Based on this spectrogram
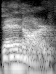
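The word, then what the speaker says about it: Bennard: Okay, Bernard is spelled B-E-N-N-A-R-D. Okay, not the regular Bernard, but Bernard.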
